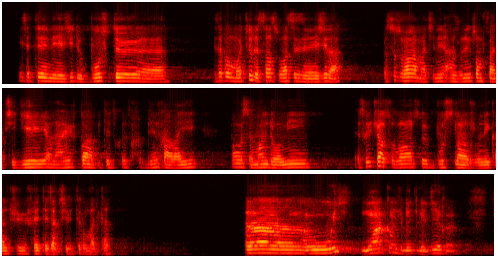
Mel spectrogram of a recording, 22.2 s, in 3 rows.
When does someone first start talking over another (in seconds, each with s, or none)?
none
